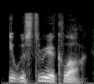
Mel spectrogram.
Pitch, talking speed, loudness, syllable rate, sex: 135 Hz, 255 wpm, -15 LUFS, 6.7 syllables/s, male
